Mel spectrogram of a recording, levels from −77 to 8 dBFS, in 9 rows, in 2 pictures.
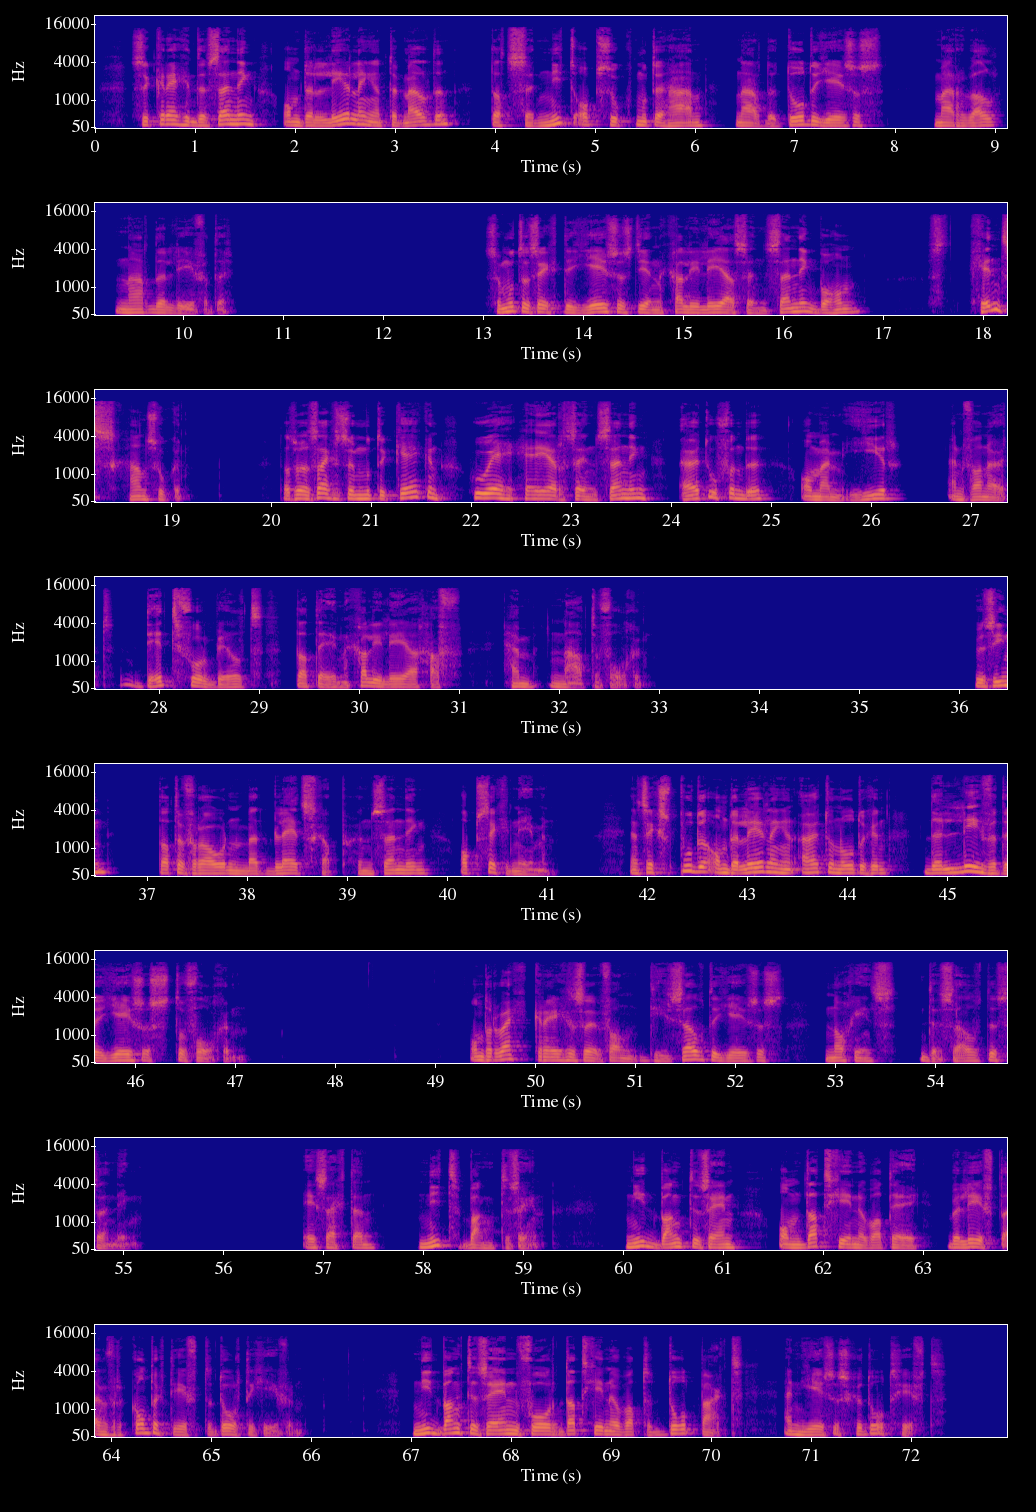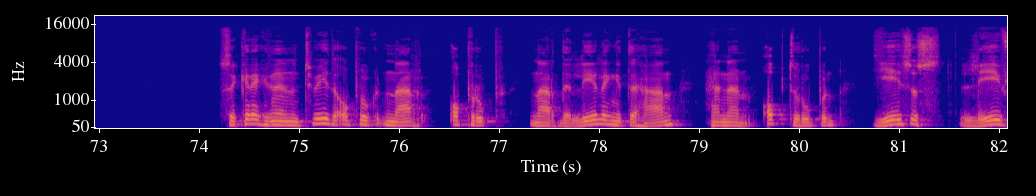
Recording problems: abrupt cut into speech; at the end

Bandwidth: 14.5 kHz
